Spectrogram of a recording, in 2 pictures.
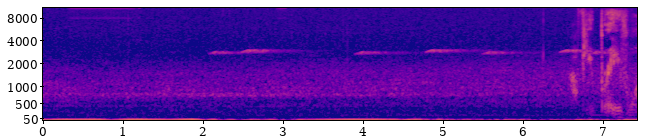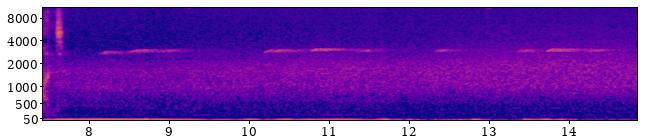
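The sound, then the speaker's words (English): Frogs sing at night in a steady chorus of repeated high, piping calls over a soft, constant background hum, with a brief spoken phrase breaking in around the middle. “And I thought we could do our deep breathing as the frogs sing.”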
